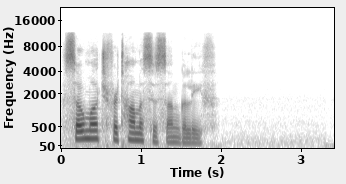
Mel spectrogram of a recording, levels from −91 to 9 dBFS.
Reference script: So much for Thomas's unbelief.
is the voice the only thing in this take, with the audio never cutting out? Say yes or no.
yes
